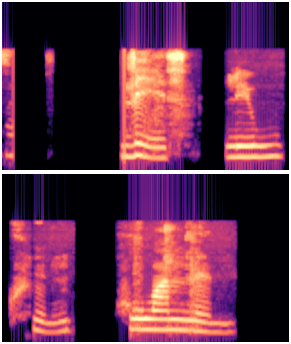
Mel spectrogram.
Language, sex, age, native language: Icelandic, male, 6, Icelandic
